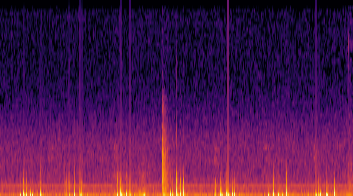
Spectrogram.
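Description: Long acrylic nails scratch a solid, flat sheet of granulated cork board up close. The result is irregular clusters of short, dry, low-pitched scratching bursts with almost no ring, plus one brief brighter hiss partway through.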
